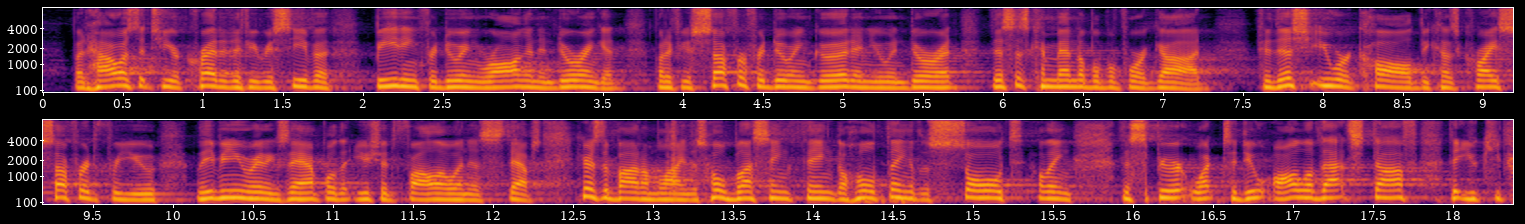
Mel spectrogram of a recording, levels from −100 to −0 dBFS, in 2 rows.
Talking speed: 270 wpm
